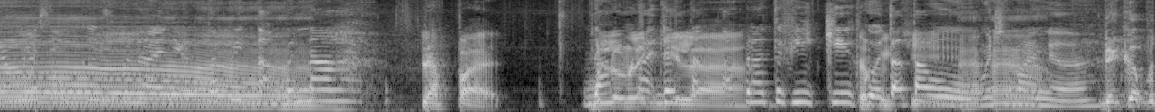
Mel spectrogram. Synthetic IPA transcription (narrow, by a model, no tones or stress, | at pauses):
masat̪asəbənaɲat̪apit̪aʔpənãhdapa̰t̪̚dbaəlʊmlaɡdailaaaənãht̪əfikikt̪uʔ̪aʔ̪aumãt͡ʃamanãdəkapə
